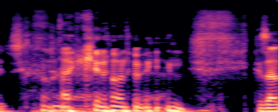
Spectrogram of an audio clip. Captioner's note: laughs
